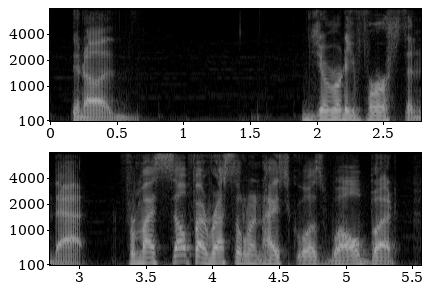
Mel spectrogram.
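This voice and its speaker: A man with a fairly low pitch, music in the background. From Hawaii. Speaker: game streamer. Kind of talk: casual chat. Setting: live stream.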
